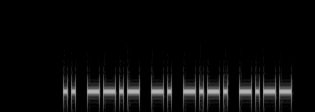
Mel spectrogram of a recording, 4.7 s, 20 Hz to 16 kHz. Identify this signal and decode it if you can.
Morse code, heard as a keyed tone, about 20 wpm, 700 Hz. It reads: IQNCY
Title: Code Groups - 5 Letters - 20wpm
